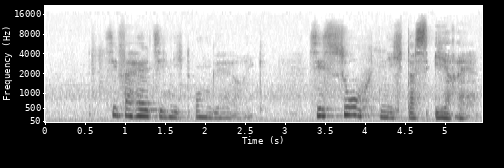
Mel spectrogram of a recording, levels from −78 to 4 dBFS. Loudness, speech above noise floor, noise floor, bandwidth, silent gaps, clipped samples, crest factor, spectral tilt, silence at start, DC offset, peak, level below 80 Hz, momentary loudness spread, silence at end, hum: -28 LUFS; 22 dB; -50 dBFS; 18 kHz; none; under 0.1%; 18 dB; -4 dB/octave; 0 s; under 0.1%; -12 dBFS; -58 dBFS; 22 LU; 0 s; none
